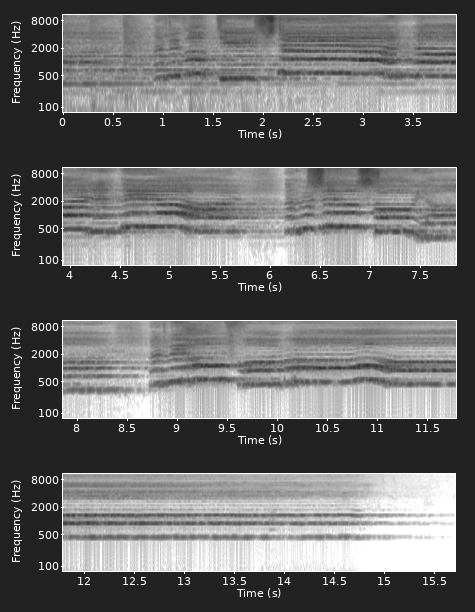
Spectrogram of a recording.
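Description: Background music of layered singing voices in harmony; the low accompaniment drops away after the first few seconds, and the voices end on one long held chord that fades out near the end.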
